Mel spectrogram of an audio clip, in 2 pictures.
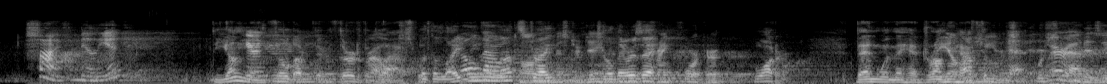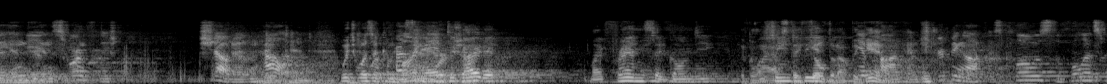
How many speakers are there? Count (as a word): five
